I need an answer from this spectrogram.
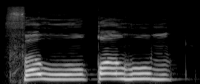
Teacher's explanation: قاف کو موٹا پڑھیں گے، قاف حروف مستعلیہ میں سے ہے۔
